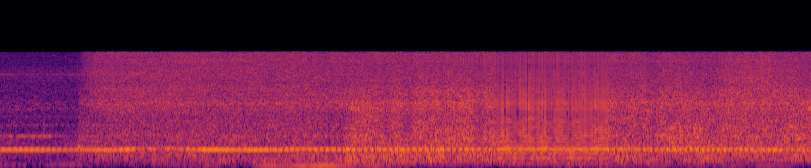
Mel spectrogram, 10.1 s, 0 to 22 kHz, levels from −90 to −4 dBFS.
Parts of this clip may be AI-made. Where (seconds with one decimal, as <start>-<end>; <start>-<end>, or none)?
6.2-7.6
